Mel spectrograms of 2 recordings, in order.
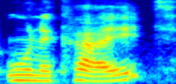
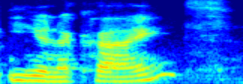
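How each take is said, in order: First: Unakite said with an opening "oo" sound, no y; OO pronunciation. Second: Unakite said with an opening "you" sound; YOO pronunciation. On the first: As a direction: say unakite as OO-nuh-kite. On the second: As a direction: say unakite as YOO-nuh-kite. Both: Shown as a demonstration. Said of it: "however you'd like to say it".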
